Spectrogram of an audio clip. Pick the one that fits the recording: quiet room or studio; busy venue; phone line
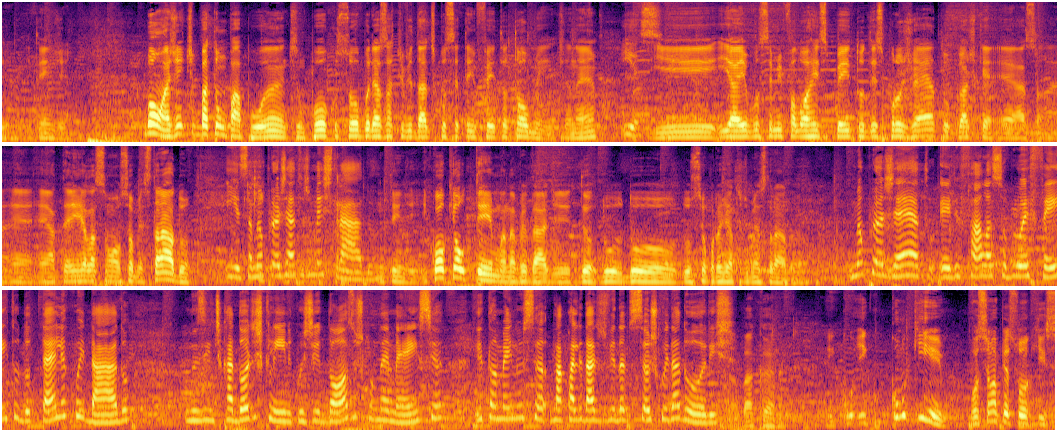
busy venue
